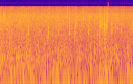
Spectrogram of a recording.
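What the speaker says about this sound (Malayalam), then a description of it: "എന്തൊരു മഴ!" Heavy rain pours down in a dense, steady roar, loud and continuous with no pauses and no voices.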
